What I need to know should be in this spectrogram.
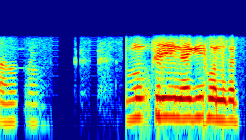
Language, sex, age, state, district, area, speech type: Odia, female, 30-45, Odisha, Kendrapara, urban, conversation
